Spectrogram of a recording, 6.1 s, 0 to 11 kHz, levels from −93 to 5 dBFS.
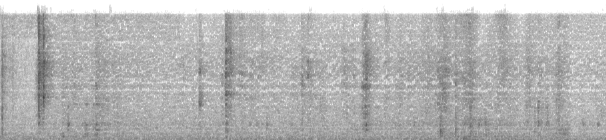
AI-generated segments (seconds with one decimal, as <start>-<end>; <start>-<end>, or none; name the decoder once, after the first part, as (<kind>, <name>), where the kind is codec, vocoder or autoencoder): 1.8-5.5 (vocoder, Vocos)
